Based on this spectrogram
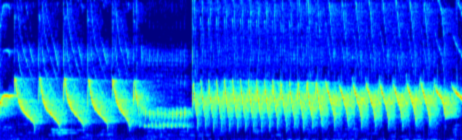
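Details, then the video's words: Canary song used as a lure for training young canaries: loud repeated descending whistled sweeps, a brief buzzy low trill, then a rapid fast-repeated series of chirping notes. "PANCINGAN Kenari GACOR PANJANG Cuit CUIT EMOSI ini AMPUH utk MASTERAN Kenari PAUD belajar BUNYI"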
